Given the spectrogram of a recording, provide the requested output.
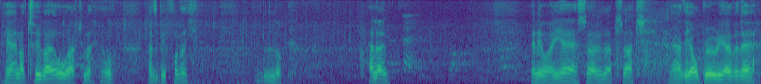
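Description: A man giving a casual outdoor walking tour, relaxed and rambling with fillers. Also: medium pitch, unhurried, pauses often, a little hiss or hum. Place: outdoors on town streets.

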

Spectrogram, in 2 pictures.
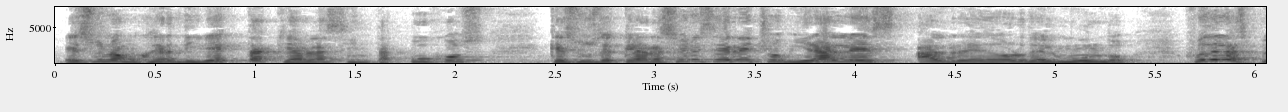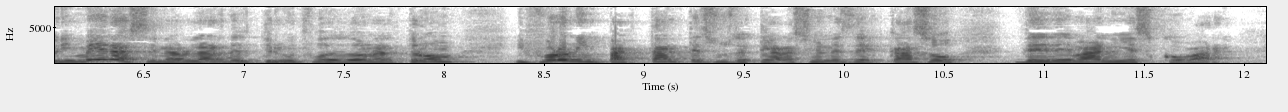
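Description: A man's voice: sits high, brisk, few pauses, a bit bright. A man hosting a TV interview show, introducing his guest theatrically and addressing her affectionately.

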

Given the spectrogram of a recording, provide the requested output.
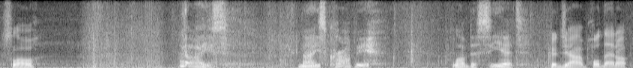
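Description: A man's voice: mid-range voice, extremely slow, vocal fry, long pauses, a little hiss or hum. A young man hosting a casual fishing vlog, upbeat and coaching his cousin with short repeated cheers, recorded on an action camera inside a small ice shelter. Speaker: outdoors channel host.

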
